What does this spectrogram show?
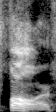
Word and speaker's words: Favre: Football you know his his last name is farf as you can see it's spelled f-a-v-r-e Al Michaels and Howard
